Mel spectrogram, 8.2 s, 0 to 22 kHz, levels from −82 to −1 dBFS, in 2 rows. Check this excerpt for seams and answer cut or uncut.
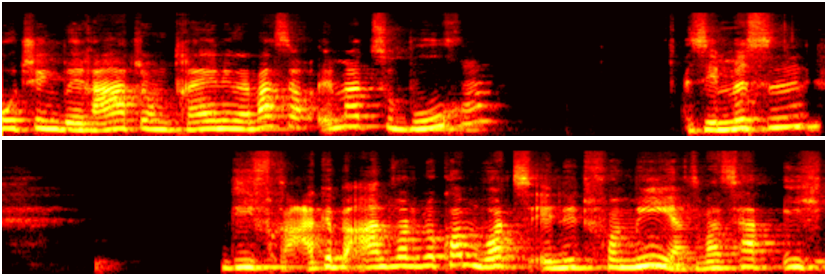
uncut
